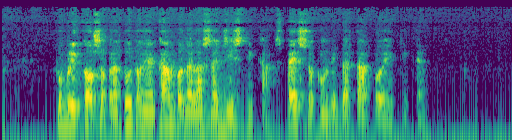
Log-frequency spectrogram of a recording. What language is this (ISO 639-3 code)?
ita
